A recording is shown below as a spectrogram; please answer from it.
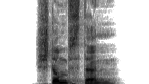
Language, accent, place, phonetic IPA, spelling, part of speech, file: German, Germany, Berlin, [ˈʃtʊmp͡fstn̩], stumpfsten, adjective, De-stumpfsten.ogg
- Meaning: 1. superlative degree of stumpf 2. inflection of stumpf: strong genitive masculine/neuter singular superlative degree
